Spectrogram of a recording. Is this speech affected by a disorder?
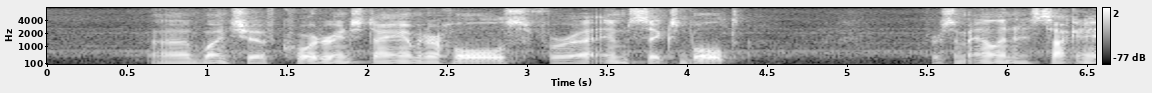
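No.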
